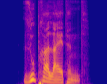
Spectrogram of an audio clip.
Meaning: superconducting
- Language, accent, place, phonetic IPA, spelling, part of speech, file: German, Germany, Berlin, [ˈzuːpʁaˌlaɪ̯tn̩t], supraleitend, adjective, De-supraleitend.ogg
